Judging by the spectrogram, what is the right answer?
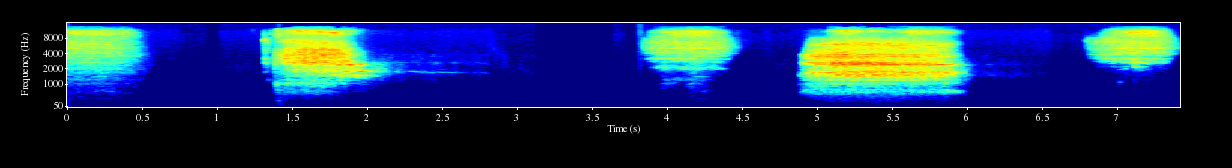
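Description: Deep breaths during a guided meditation come as five slow, separate airy inhales and exhales, close and soft, with silent pauses between them.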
